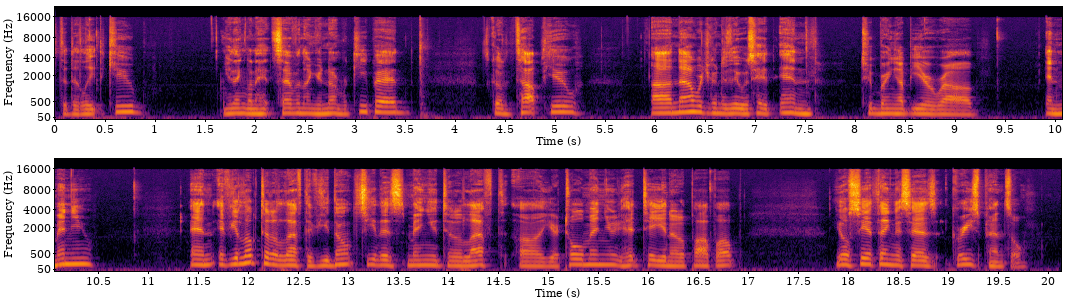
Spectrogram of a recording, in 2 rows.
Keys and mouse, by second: 3.7 KP_7, 7.5 n, 9.4-11.3 drag, 16.6-18.4 drag.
